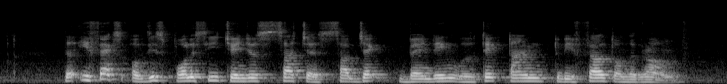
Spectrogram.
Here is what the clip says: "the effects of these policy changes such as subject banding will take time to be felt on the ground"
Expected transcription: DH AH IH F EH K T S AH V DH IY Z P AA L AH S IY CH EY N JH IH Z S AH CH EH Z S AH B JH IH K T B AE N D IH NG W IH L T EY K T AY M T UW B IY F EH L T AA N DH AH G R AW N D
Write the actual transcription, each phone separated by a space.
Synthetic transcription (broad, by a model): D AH IH F EH K T S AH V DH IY S P AA L AH S IY CH EY N JH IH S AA CH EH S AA B JH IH K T B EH N D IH NG W IH L T EY K T AY M T UW B IY F EH L T AA N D AH G R AW N D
